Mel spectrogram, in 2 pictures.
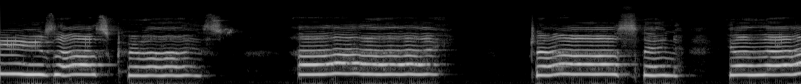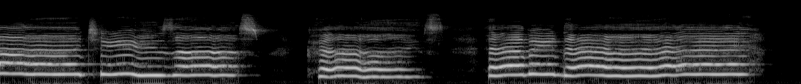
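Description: A woman singing unaccompanied in a high register, in six held phrases with small pitch bends, separated by brief silences.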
